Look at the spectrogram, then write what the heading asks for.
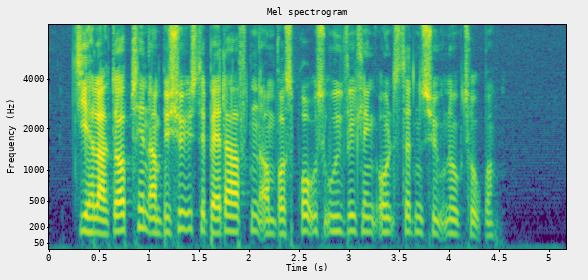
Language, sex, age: Danish, male, 32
